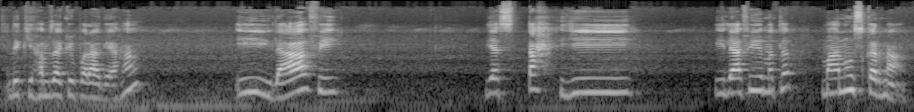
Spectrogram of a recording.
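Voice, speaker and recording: A woman teaching Quran reading in a patient, explanatory way, repeating words slowly and drawing them out. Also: mid-range voice, darkish tone, slight background noise. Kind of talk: slow explanatory lesson.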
